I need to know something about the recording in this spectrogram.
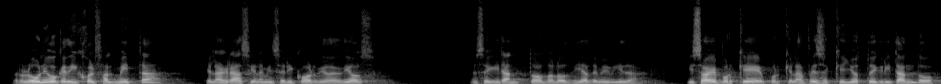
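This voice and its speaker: A high-pitched man with a Chilean Spanish accent preaches in a church hall. His voice rings with a long reverb. He shifts from loud, emphatic bursts to slow, hushed stresses. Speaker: pastor. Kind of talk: sermon.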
